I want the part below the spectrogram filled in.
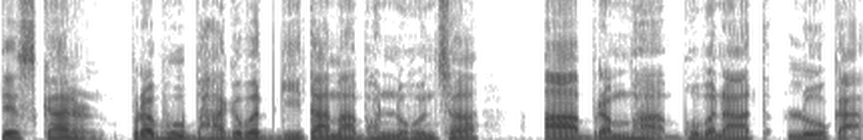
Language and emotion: Nepali, neutral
